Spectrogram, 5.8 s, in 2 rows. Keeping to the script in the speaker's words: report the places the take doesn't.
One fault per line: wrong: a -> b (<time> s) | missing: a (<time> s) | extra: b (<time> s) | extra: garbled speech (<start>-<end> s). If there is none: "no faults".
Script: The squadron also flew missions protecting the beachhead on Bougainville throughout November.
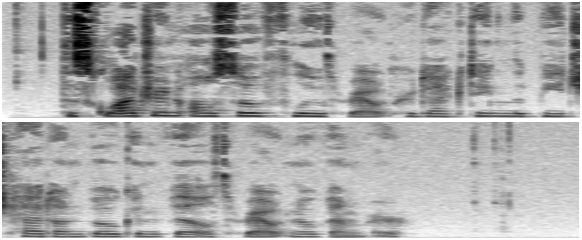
wrong: missions -> throughout (1.6 s)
